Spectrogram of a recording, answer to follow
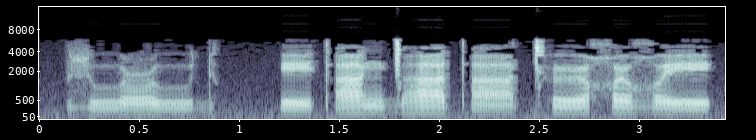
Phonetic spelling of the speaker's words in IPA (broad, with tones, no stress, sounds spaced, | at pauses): z uː˨ ʕ uː˨ d | e˨ tʼ a˦ ŋ ɡ͡ǀ aː˦ tʼ aː˨ ǀʰ ɵː˦ χ ɵ˦ ʁʷ eː˦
